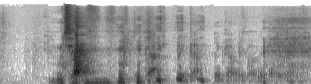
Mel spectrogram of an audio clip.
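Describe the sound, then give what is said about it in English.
A dog barks, starting with a loud, drawn-out yelp followed by a quick series of shorter yips and woofs, then a soft hiss as it quiets. “yeah, we have a dog with us”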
